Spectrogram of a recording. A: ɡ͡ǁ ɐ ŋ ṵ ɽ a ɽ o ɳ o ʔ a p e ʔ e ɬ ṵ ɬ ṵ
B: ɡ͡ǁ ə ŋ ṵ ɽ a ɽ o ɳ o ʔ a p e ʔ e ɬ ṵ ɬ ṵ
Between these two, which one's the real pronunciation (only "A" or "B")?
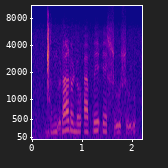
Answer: A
